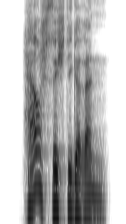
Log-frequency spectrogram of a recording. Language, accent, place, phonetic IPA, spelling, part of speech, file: German, Germany, Berlin, [ˈhɛʁʃˌzʏçtɪɡəʁən], herrschsüchtigeren, adjective, De-herrschsüchtigeren.ogg
- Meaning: inflection of herrschsüchtig: 1. strong genitive masculine/neuter singular comparative degree 2. weak/mixed genitive/dative all-gender singular comparative degree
